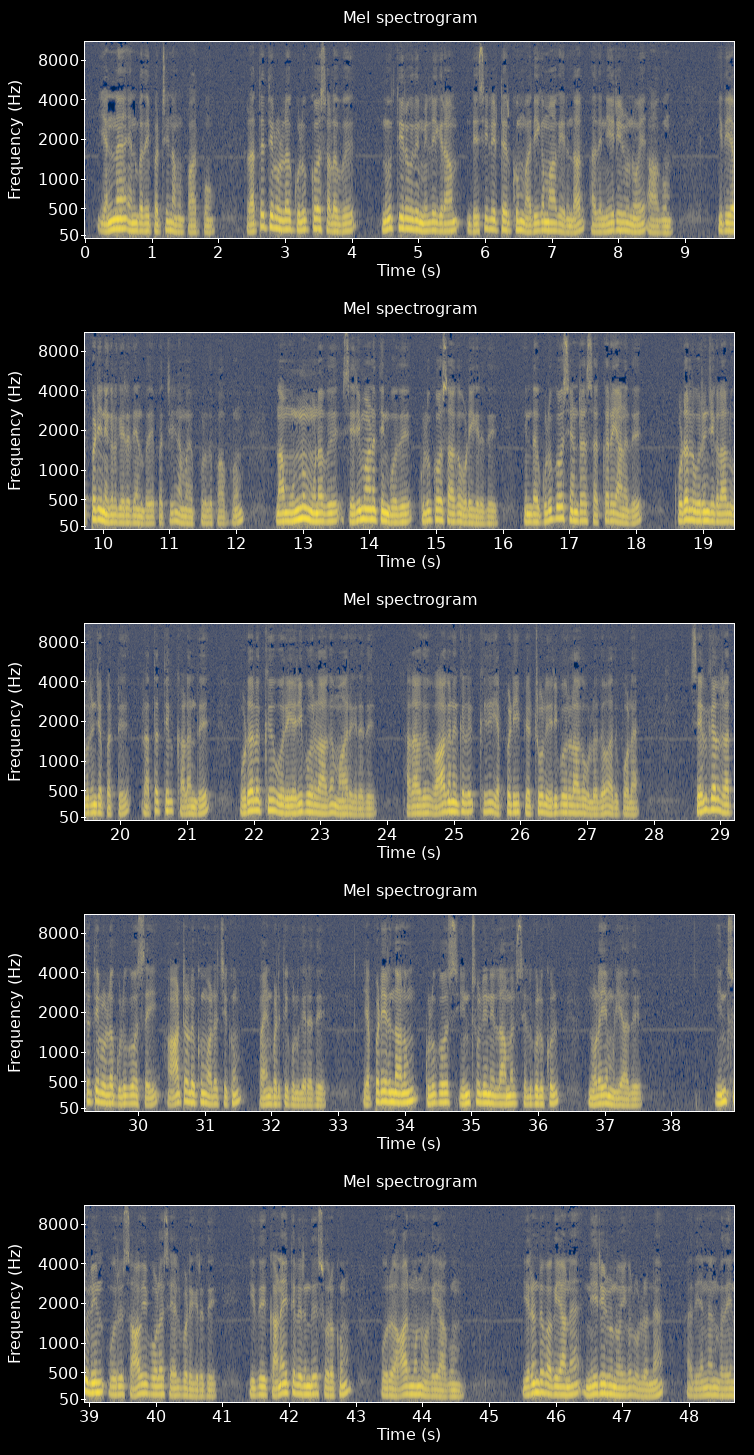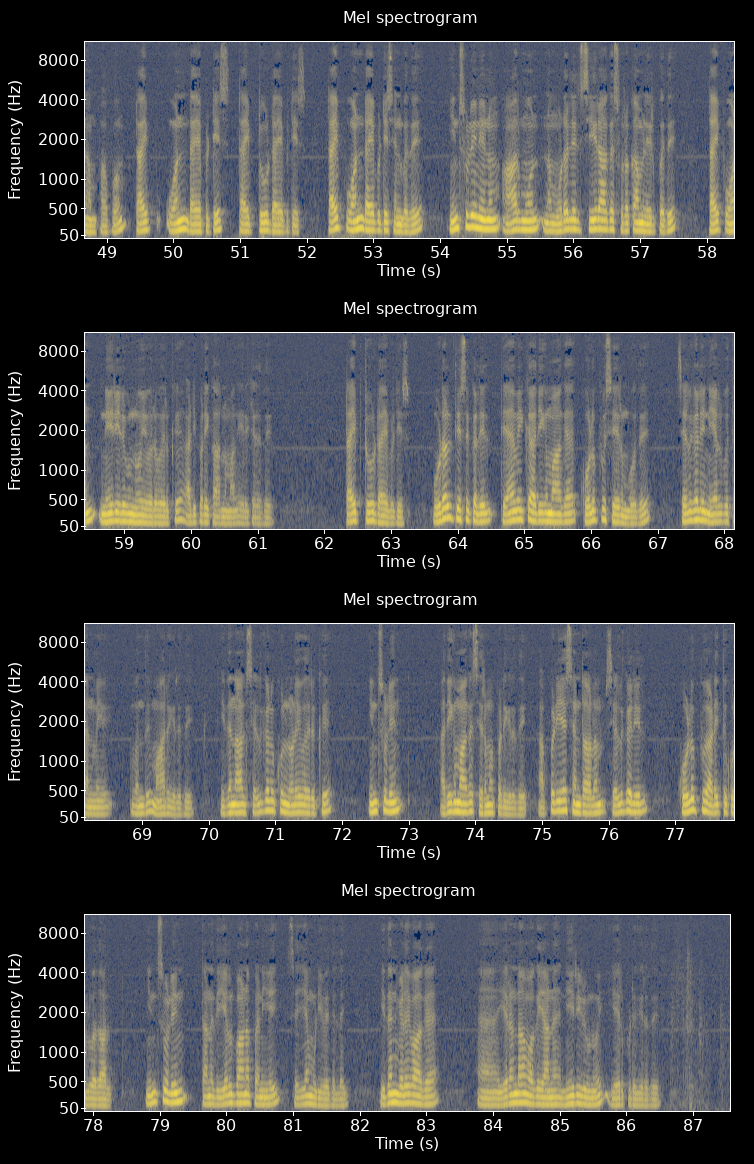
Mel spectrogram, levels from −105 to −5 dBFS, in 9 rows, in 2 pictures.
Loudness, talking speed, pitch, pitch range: -20 LUFS, 110 wpm, 135 Hz, 115-150 Hz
